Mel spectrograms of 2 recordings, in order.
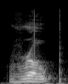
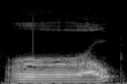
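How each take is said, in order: First: Said in the usual way. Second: "rope" with a long, exaggerated opening R; drawn-out R at the start of "rope"; super thick R. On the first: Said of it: "Vai no início da palavra". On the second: Shown as a demonstration. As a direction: hold the English R before finishing "rope". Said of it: "Super grosso".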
